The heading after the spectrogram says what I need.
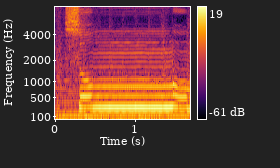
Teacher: Jadi jika kita melihat ada iqlab di Al-Quran, tidak akan ada nun mati ditulisnya pakai mim, tidak, tetap saja nun. Tetapi cara pengucapannya seolah-olah nun ini kita gantikan kepada huruf mim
